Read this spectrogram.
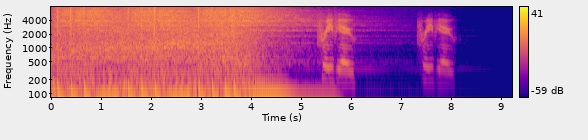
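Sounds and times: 
bass drums: 0:00.0 - 0:05.8.

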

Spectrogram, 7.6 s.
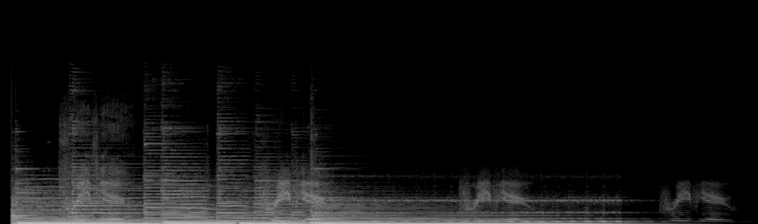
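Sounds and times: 
music stinger: 0:00.2 - 0:06.6.

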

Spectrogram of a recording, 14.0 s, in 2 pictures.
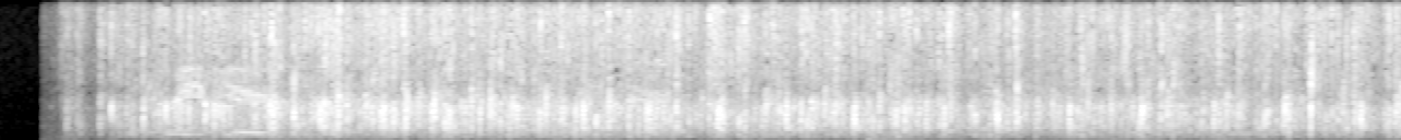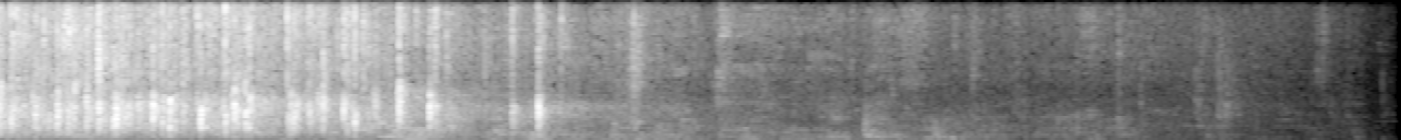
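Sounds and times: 
audience applause: 0:00.3 - 0:10.0.

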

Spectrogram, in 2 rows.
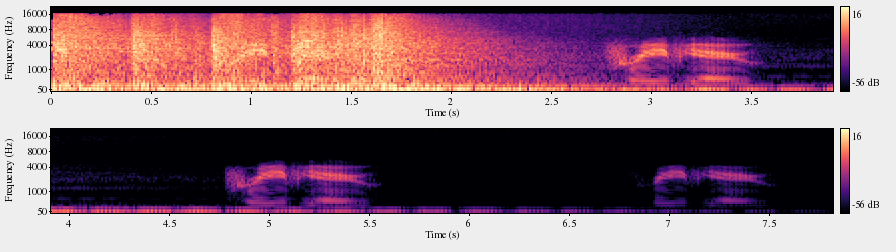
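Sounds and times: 
tense tom drum stinger: 0:00.0 - 0:04.8.

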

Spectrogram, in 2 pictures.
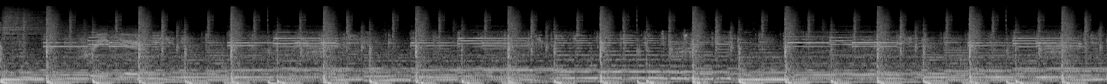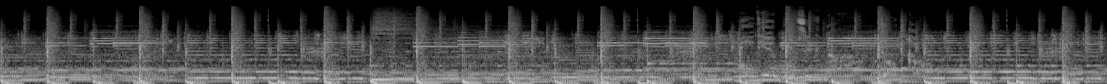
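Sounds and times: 
start-up pop rock loop: 0:00.0 - 0:22.1.

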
